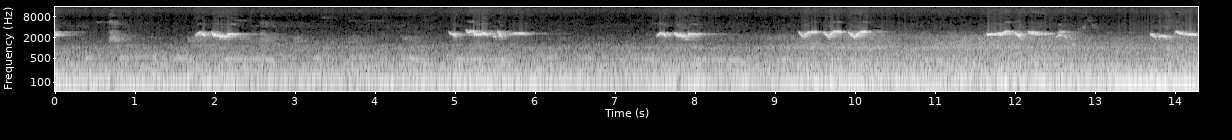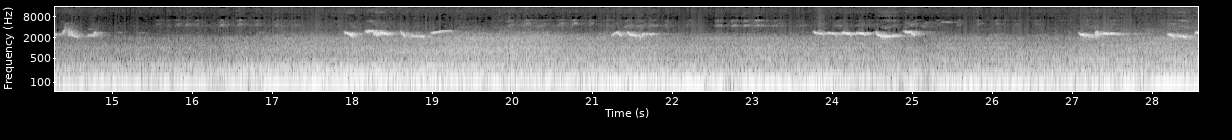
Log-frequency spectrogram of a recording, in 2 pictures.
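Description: A small bird chirping: short high chirps repeating about every one to two seconds, over a low background rumble that grows louder about halfway through.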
